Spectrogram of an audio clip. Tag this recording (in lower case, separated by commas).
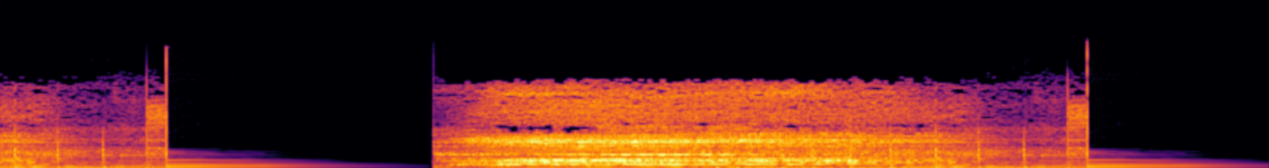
music, chant, mantra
